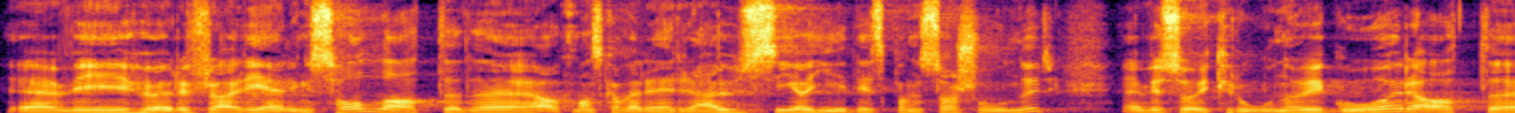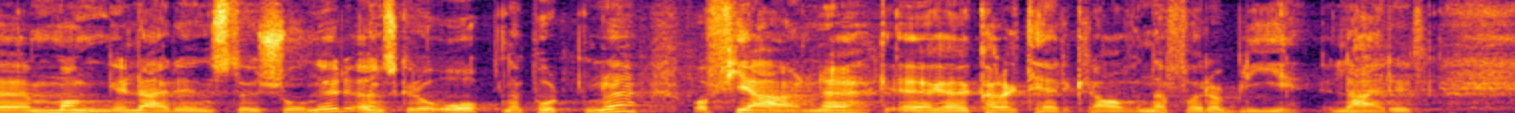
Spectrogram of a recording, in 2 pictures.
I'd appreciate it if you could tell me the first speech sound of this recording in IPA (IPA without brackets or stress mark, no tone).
ʋ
